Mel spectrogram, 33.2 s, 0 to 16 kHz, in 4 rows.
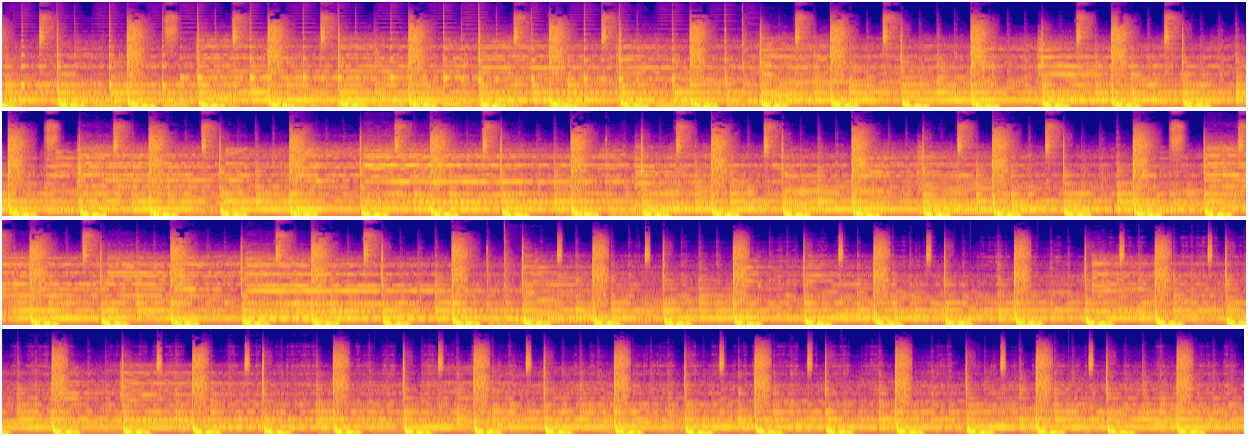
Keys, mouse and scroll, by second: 1.8 g, 4.8 alt+click, 5.4 g, 8.1 click, 8.2-8.5 scroll down 5, 8.9 Tab, 9.8-11.0 middle drag, 11.0 KP_1, 11.7 click, 11.8-12.5 scroll up 8, 12.2 Tab, 13.3 alt+click, 13.8 g, 16.4 alt+click, 17.0-18.4 middle drag, 18.4 KP_1, 18.8-19.1 scroll down 2, 19.1 scroll up 2, 19.6 s, 22.4 scroll down 4, 22.6 middle click, 23.2 ctrl+z, 23.8 s, 25.0 middle click, 25.3 ctrl+z, 26.1 KP_1, 26.4 scroll up 2, 27.1 s.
